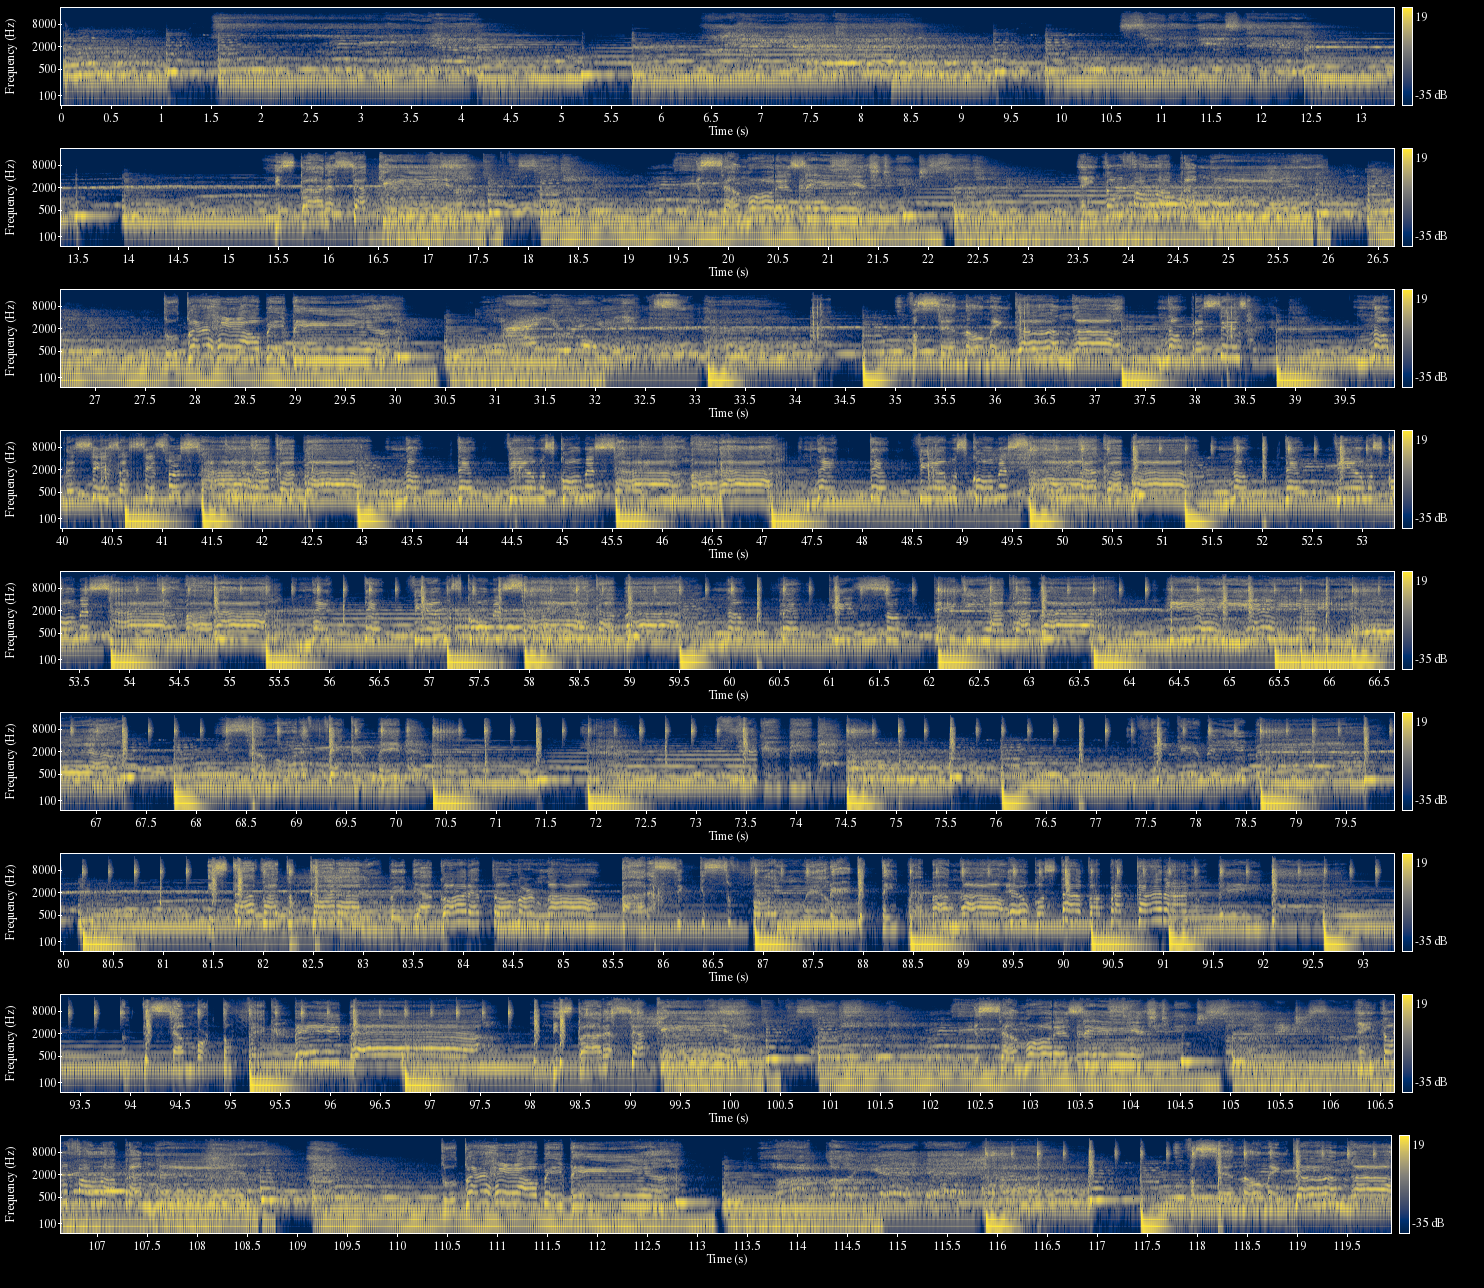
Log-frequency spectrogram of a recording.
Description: EstiloR&B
